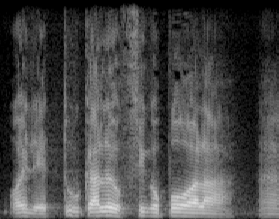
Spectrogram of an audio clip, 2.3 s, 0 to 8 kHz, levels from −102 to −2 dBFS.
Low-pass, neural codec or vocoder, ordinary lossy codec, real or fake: none; codec, 16 kHz, 0.4 kbps, LongCat-Audio-Codec; none; fake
